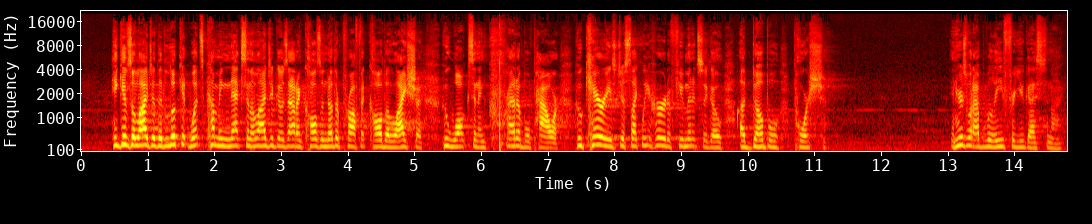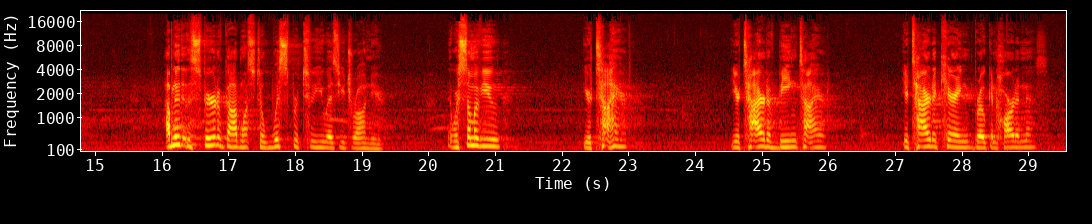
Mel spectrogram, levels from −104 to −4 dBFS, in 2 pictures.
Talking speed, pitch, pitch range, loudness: 160 wpm, 180 Hz, 160-200 Hz, -34 LUFS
